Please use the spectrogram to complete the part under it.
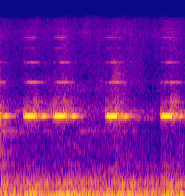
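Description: A kitchen timer being set gives four short, faint, evenly spaced electronic beeps over a quiet kitchen background, with nobody talking.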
